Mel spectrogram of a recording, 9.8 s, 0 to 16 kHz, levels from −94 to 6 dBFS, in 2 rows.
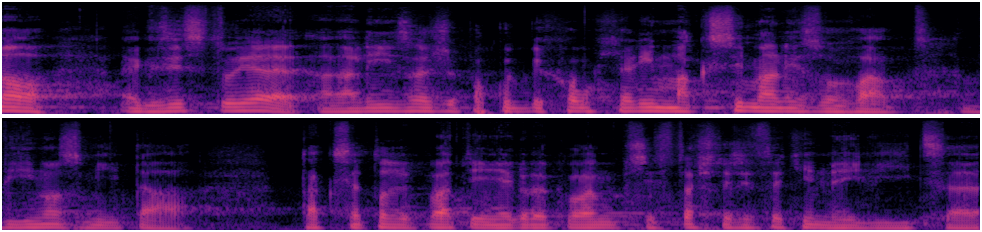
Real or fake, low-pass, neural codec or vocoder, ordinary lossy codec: fake; 14.4 kHz; codec, 44.1 kHz, 2.6 kbps, SNAC; AAC, 64 kbps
